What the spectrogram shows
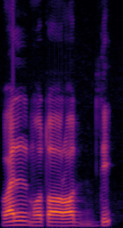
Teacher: را زبر کی وجہ سے پر پڑھا جائے گا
